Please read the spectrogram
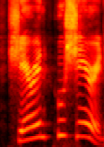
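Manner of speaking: high, loud flustered stammer. Acted. George panicking about the manager, flustered loud stammer. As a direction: blurt it out in a panic. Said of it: "he stammered".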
